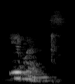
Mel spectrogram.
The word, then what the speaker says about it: immense: This one, IMMENSE. Okay? 1 hyphen, that means 2 syllable, disyllable. How to pronounce it? Immense. And the stress mark over M, that's why we have to say immense. Immense.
